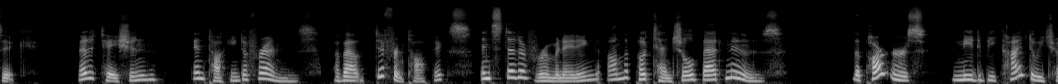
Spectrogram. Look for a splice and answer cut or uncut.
uncut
